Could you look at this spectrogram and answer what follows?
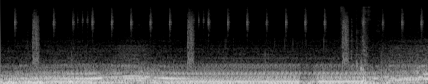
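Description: A front-wheel-drive Toyota RAV4 without a handbrake revs loud and steady through a brake-and-gas drift attempt, the engine drone holding continuously close by with brief rising surges and a few sharp clicks over the top.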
